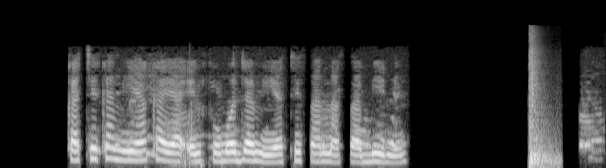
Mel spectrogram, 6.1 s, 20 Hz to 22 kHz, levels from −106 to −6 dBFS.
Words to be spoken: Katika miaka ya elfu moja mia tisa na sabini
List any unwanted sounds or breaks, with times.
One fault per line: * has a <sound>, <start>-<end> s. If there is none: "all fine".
* has a thud, 5.3-5.6 s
